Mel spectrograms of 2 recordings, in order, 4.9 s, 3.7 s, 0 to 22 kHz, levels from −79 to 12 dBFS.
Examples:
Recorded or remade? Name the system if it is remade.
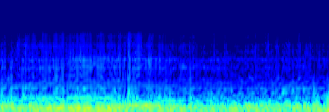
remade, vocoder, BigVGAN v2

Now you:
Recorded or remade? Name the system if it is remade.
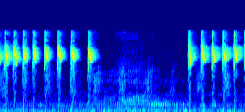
recorded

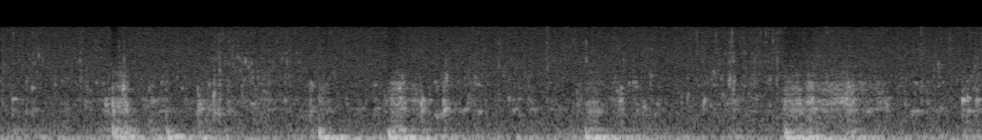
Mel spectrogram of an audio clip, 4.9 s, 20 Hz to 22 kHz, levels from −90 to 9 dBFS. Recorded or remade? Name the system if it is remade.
recorded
